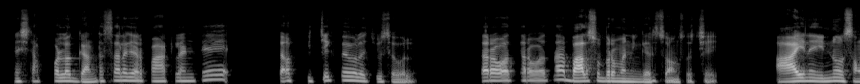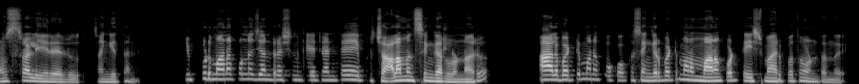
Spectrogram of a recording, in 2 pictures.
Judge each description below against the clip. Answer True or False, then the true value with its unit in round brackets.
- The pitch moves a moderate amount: False (5.9 semitones)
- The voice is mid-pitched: True (160 Hz)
